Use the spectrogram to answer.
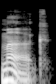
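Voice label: "murk", British English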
